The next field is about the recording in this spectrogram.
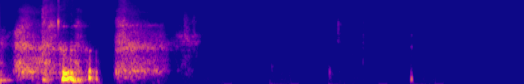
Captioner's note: chuckling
